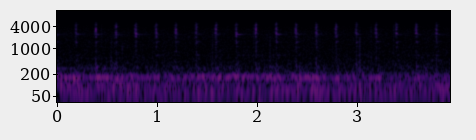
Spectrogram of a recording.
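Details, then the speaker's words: Hamilton mechanical watch (1949 training film), balanced mechanism of springs, gears, pinions and bearings: crisp, even ticks about two and a half per second, steady beat; normal watch ticking. "What controls the ticking of a watch? Inside, we find a beautifully poised and balanced mechanism of springs and gears, pinions and bearings."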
